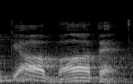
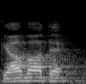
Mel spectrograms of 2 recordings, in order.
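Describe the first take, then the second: First: It is said with wonder and admiration. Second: It is said in an angry tone.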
